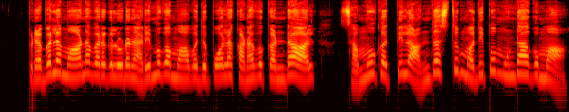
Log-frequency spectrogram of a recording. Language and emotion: Tamil, surprised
